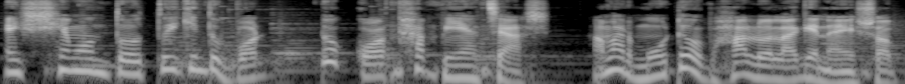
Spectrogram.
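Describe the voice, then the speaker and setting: A man's voice: a little high, very animated, a little fast. A man voicing a mischievous, scheming villager in a cartoon, with a mocking, boastful way of talking. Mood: impatient. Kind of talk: Bengali cartoon voice acting. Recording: music under the voice.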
